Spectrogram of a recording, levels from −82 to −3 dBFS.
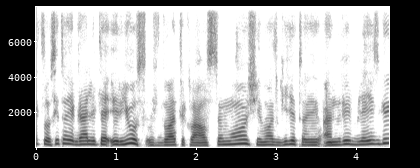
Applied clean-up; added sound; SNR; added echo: neural mask model Resemble Enhance denoiser.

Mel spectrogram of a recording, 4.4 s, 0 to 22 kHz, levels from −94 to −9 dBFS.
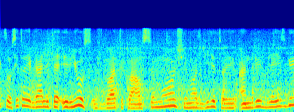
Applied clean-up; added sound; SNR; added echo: none; Train; 12 dB; none.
